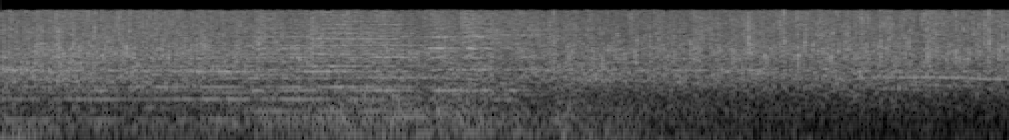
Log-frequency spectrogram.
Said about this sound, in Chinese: 掌声有请雷站长为我们开讲。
